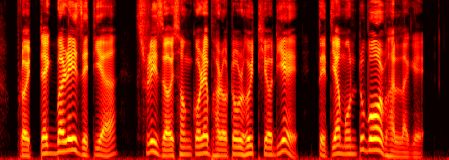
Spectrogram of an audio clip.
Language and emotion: Assamese, happy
